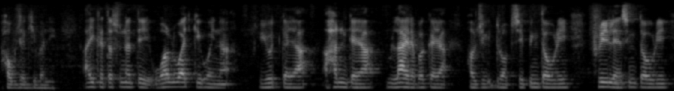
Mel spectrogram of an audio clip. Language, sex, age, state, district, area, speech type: Manipuri, male, 30-45, Manipur, Bishnupur, rural, spontaneous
